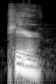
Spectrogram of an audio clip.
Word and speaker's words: Pierre: Pierre. – Spelled like Pierre, but Pierre.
